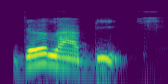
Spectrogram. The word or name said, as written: De la Beche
